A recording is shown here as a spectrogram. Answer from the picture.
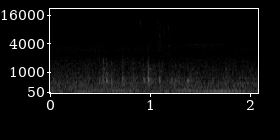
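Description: Quiet room tone with a steady low hum and a few faint handling noises as a cardboard box is moved in the hands.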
